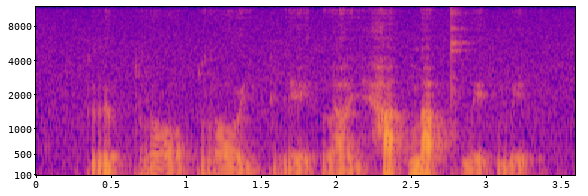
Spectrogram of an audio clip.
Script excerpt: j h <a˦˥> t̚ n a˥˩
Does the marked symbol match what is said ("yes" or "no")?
no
